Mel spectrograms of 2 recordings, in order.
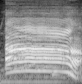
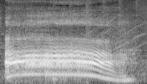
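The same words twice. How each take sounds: First: The exclamation is high-pitched and loud. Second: The exclamation is in a lower pitch. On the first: The speaker calls it wrong. "instead of being ah" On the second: The speaker calls it right. "I need to be ah"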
